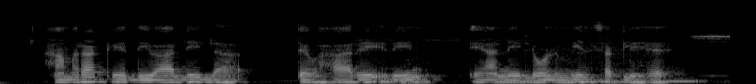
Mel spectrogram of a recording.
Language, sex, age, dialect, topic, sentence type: Magahi, male, 60-100, Central/Standard, banking, question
